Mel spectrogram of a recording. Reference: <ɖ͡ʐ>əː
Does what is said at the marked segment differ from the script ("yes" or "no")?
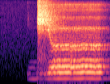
yes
